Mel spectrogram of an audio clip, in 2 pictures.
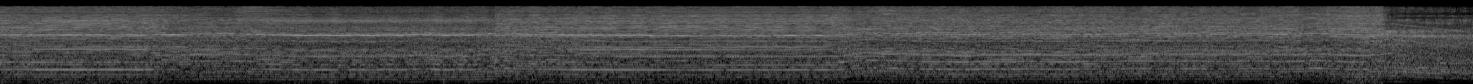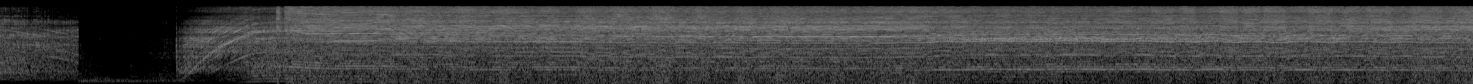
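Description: Metabo cordless angle grinder running a flap disc against the steel edge of an anvil, a steady high whine with grinding rub. About halfway through it winds down to silence, then spins back up a couple of seconds later and grinds on.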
